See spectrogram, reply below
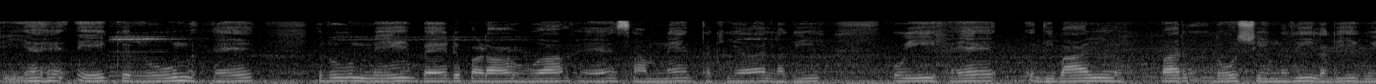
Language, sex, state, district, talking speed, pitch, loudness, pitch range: Hindi, male, Uttar Pradesh, Budaun, 100 wpm, 145 Hz, -34 LUFS, 135-150 Hz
